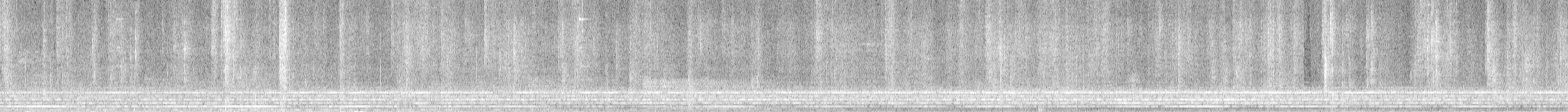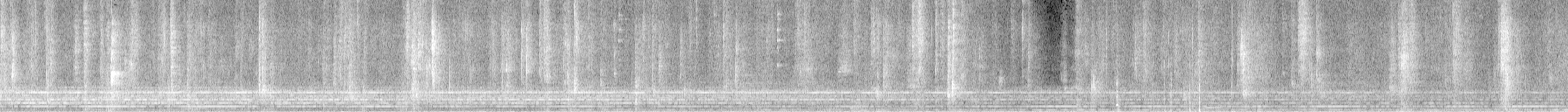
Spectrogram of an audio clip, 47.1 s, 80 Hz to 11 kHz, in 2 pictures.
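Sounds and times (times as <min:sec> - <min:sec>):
low rumble: 0:00.0 - 0:47.0
pitched drone with overtones: 0:00.0 - 0:47.0.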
